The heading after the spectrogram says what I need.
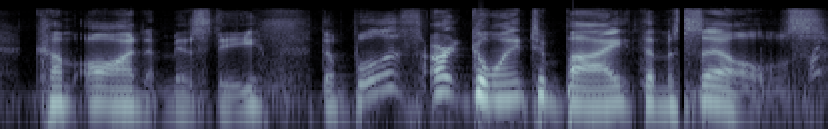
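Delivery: strict, stern, no-nonsense tone. In a comedy scene walking briskly to buy bullets, a character urges Misty on in a stern voice. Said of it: "I'm speaking in a stern voice".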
